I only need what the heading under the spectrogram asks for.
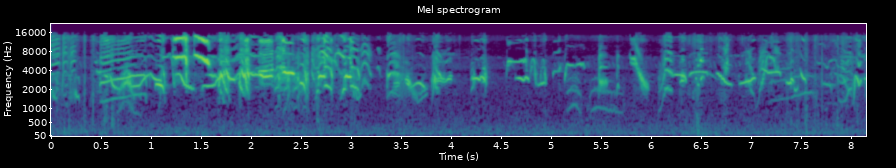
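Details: A wild Oriental magpie-robin, described as very aggressive, sings back at a lure in newly cleared fields. A dense, scratchy-whistled outburst opens, then separated bright notes and short warbled phrases follow.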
